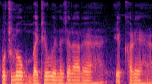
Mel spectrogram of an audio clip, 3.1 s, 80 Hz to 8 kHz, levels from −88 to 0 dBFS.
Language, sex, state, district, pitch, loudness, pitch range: Hindi, male, Bihar, Katihar, 115 Hz, -19 LUFS, 110-125 Hz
